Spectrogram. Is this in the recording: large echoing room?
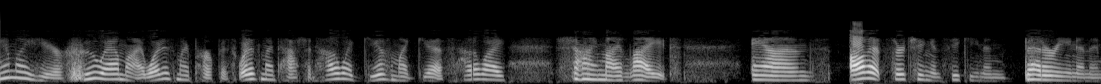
no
